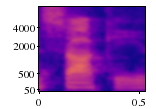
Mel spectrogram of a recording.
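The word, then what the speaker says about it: Psaki: jen pat is it pesky i never passed guy i never said her name never knew her how to pronounce her laughter hockey what is it gen saki the the p is silent okay okay yeah she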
